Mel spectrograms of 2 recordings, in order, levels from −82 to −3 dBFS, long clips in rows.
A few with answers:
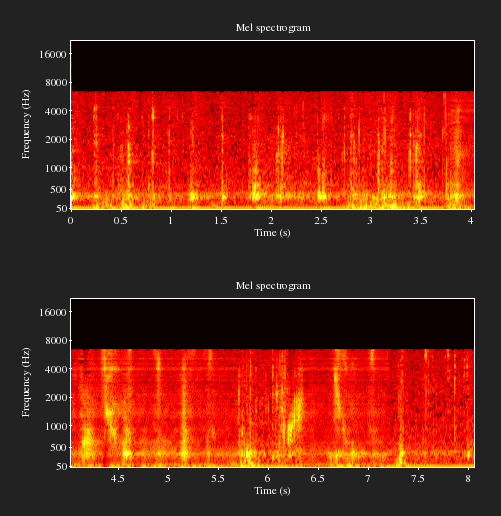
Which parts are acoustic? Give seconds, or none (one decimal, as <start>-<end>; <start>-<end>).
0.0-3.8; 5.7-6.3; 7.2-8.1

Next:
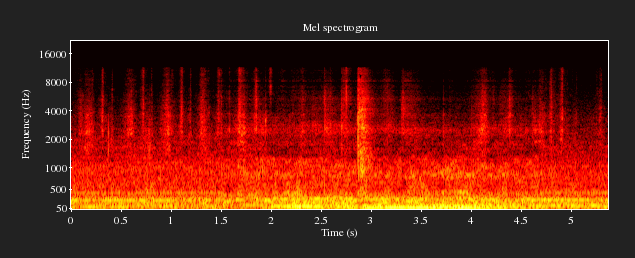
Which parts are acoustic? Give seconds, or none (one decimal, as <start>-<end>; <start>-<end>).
0.0-1.5; 4.7-5.4

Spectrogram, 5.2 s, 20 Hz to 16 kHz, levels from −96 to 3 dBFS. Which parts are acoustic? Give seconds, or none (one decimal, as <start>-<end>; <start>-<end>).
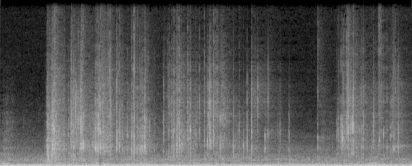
0.0-2.1; 3.8-4.5

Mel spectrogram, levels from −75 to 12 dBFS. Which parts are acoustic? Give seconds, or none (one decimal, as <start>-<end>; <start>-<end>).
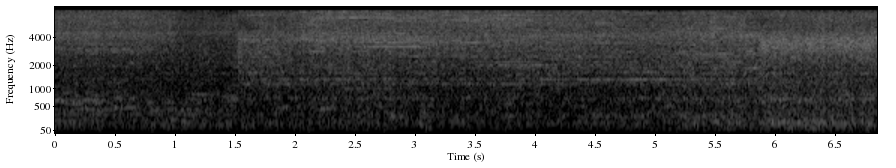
0.0-6.9

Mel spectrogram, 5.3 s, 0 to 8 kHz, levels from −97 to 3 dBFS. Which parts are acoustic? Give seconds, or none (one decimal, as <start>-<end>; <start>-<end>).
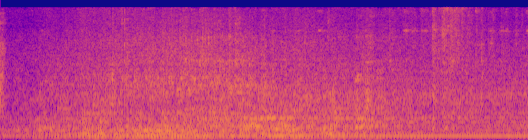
0.0-5.3

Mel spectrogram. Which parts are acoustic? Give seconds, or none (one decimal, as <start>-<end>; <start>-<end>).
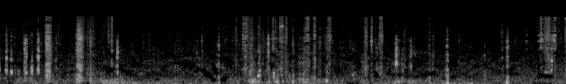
0.0-5.7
